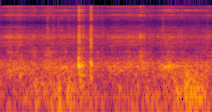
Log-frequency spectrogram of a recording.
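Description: Mountain bike rolling fast down a dirt singletrack: knobby tyres rumbling over packed dirt and small rocks, with wind on the microphone, and a couple of sharp clicks from the bike a little under a second in.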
